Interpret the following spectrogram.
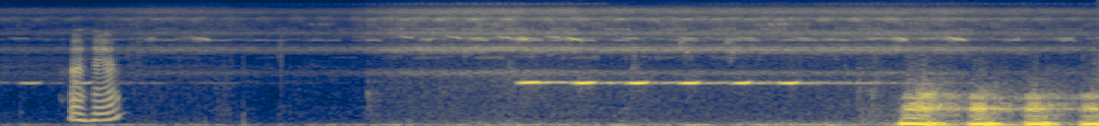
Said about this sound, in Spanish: Parece que están matando a alguien por ahí, pero es un damán, sin más.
